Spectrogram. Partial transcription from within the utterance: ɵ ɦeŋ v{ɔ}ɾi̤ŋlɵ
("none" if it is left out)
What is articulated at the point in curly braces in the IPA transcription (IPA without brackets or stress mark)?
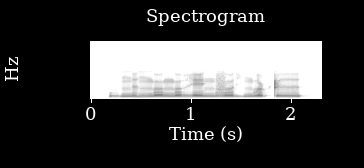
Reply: ɵ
